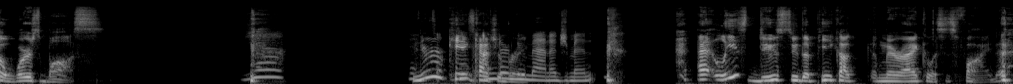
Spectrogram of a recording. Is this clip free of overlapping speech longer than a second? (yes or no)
no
